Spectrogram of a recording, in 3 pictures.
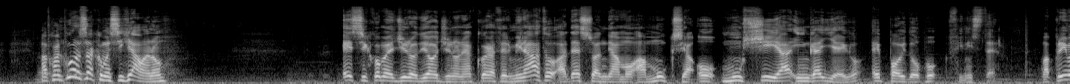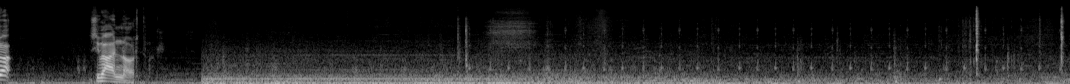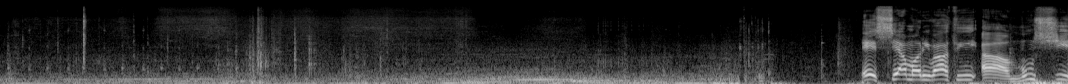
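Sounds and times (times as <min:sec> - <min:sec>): car engine and road rumble: 0:00.0 - 0:32.0
sharp clicks: 0:15.2 - 0:24.6.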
